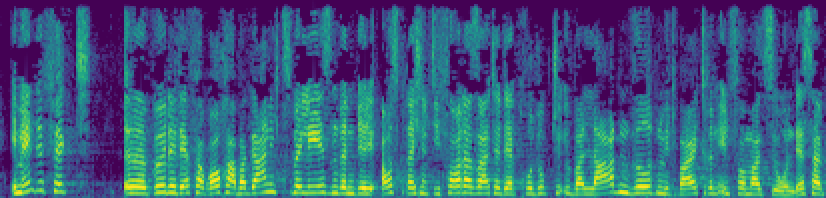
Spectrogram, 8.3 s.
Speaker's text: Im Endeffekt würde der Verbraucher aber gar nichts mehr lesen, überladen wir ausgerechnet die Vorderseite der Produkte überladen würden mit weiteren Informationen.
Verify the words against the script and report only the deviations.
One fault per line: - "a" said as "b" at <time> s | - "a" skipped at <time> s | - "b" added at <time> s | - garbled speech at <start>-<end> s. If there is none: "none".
- "überladen" said as "wenn" at 3.4 s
